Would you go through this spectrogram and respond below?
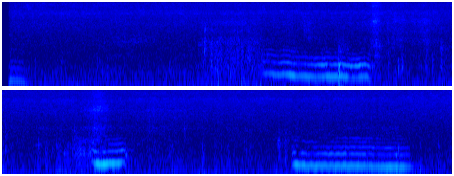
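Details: A sleeping cat snoring loudly indoors: three drawn-out, low, droning breaths with a buzzy harmonic tone, roughly every two to three seconds, in a quiet room.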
